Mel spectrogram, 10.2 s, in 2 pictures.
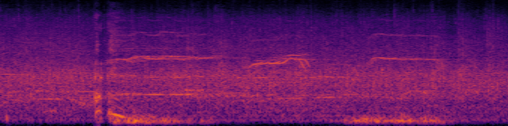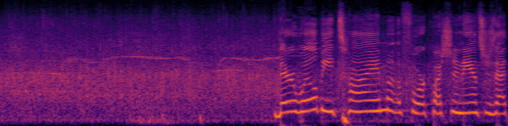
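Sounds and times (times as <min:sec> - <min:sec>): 
audience round of applause: 0:00.0 - 0:08.9
speech: 0:01.0 - 0:01.5, 0:07.9 - 0:10.1
faint high whistle-like tones: 0:01.4 - 0:04.6, 0:05.7 - 0:08.0.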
